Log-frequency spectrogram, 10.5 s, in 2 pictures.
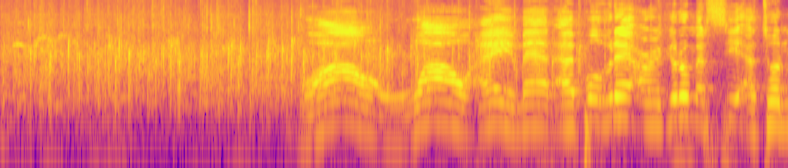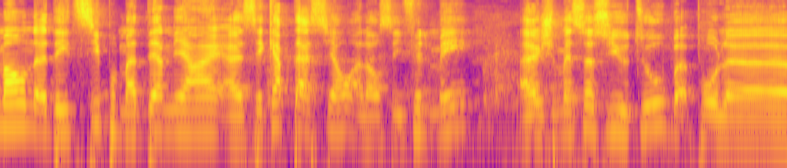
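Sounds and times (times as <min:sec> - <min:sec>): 
audience applause: 0:00.0 - 0:04.3
speech: 0:02.0 - 0:10.4.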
